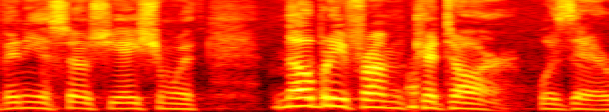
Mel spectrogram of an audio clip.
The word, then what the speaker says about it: Qatar: association with nobody from Qatar was there right we don't know uh nobody said they're from I think it's pronounced uh cutter I believe you're right that's right yep I do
